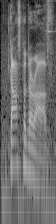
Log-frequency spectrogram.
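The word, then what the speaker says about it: Gospodarov: up of gossaprov and i feel like i'm finally saying his name correct scrive i'm pronouncing the gospel and then da rav i messed it up gospadarov i nailed it amazing amazing indeed see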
